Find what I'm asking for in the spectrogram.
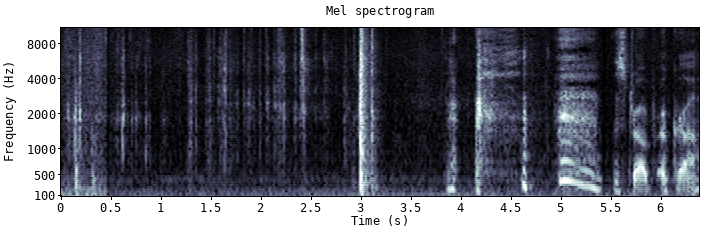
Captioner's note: laughter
